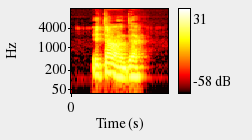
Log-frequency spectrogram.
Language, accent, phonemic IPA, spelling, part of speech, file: French, Canada, /e.tɑ̃.dɛ/, étendaient, verb, LL-Q150 (fra)-étendaient.wav
- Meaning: third-person plural imperfect indicative of étendre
